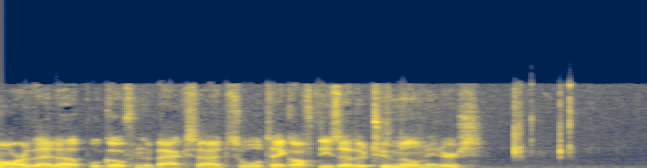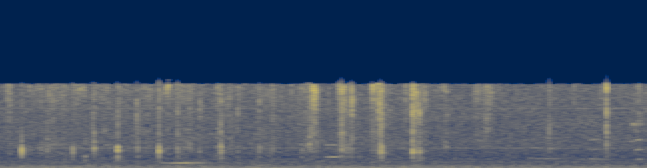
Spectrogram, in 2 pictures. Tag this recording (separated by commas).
Speech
